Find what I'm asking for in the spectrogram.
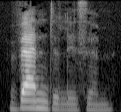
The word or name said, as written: vandalism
